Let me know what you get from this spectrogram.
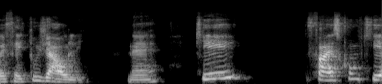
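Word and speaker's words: Joule: da transformação da eletricidade em calor o efeito jaule muito bem Marcelo não é assim que se escreve Jauri né mas é ele mesmo né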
